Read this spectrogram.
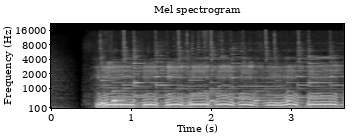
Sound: humming

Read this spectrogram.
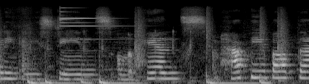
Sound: check dings

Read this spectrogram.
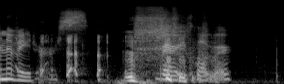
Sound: laughter

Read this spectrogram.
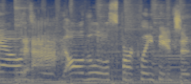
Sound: laughter

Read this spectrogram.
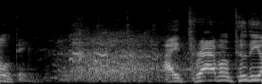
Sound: laughter

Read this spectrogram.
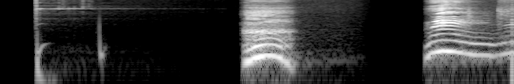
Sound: gasp

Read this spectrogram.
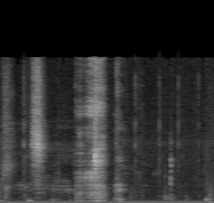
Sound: crew starts laughing; snort laugh

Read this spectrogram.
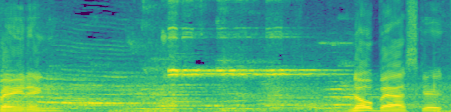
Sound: whistle blowing

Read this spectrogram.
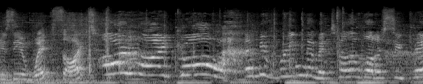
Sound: Australian accent

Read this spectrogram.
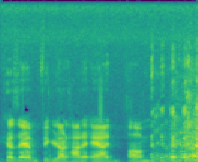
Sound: laughter

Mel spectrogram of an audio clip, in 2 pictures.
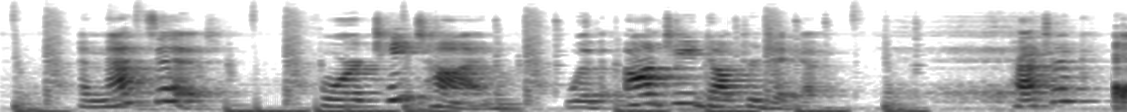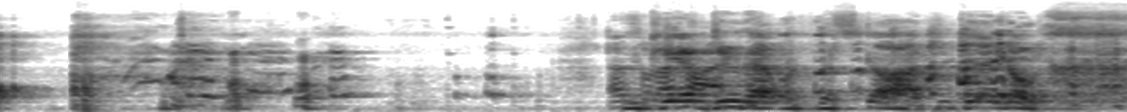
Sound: chortles

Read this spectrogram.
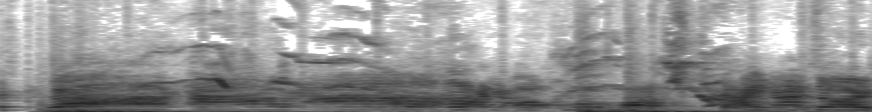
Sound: screaming

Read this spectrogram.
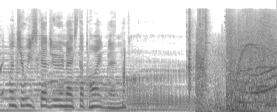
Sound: growling; screaming

